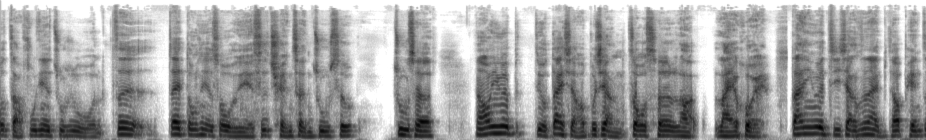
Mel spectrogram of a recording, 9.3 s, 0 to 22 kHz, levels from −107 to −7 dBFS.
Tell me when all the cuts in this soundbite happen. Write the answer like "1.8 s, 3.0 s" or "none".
7.9 s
